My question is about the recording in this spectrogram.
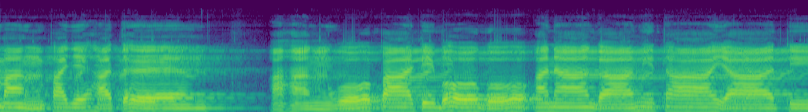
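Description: Theravada Buddhist recitation of Pali scripture: a single voice chants in the Sri Lankan Tipitaka style on a few sustained notes. It pauses briefly about two seconds in, then resumes.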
